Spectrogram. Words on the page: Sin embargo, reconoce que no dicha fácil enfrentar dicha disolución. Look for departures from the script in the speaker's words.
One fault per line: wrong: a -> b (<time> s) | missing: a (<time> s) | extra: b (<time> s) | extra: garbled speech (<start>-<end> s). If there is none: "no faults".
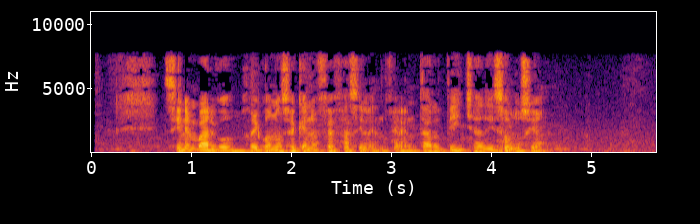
wrong: dicha -> fue (2.3 s)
